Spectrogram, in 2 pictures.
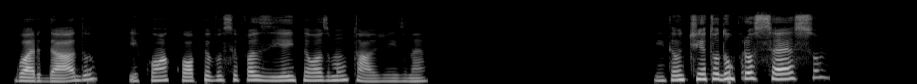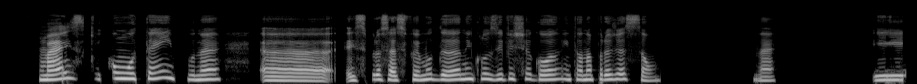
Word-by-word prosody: guardado 160 - 0 0.3
e - - -8
com 180 - -8
a 190 - +2
cópia 175 +4 -3
você 200 +2 -7
fazia 185 -3 -2
então 190 -1 -3
as 185 0 -2
montagens, 150 -7 -6
né? 145 +1 -9 2.3
Então, 185 +3 -1
tinha 240 +2 +1
todo 250 +1 +2
um 270 - +2
processo 265 +2 +1 1.4
mas 245 +6 +5
que 240 -3 -13
com 270 +2 +4
o 260 - +7
tempo, 265 -2 -1
né, 225 +3 +3 0.4
hã, 175 -3 +3
esse 180 +2 -3
processo 215 -3 0
foi 215 - +1
mudando, 220 +1 +3
inclusive, 245 -1 0
chegou, 225 -2 0
então, 225 -2 -1
na 225 +1 +2
projeção, 225 -6 -1 1.0
né, 180 0 -4 1.0
e, 205 +1 +2
210 Hz, 110 wpm, -24 LUFS, 180-240 Hz, 2.3 s, o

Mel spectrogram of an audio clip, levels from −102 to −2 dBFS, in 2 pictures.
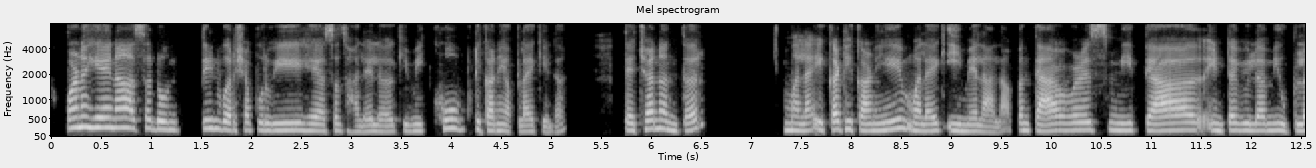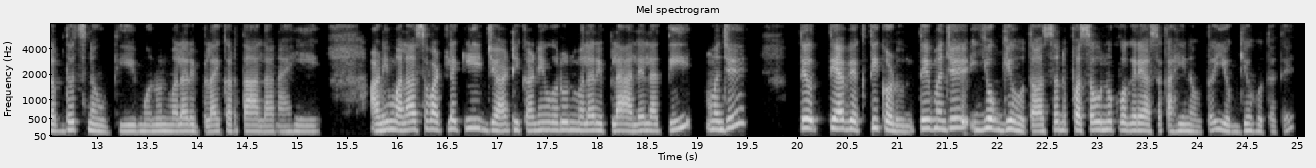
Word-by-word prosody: पण 260 +2 +6
हे 260 -1 +5
ना 255 0 +5
असं 240 0 -1
2-3 215 +2 0
वर्षापूर्वी 190 -1 +1 0.2
हे 180 - 0
असं 170 +1 -2
झालेलं, 155 0 -4
की 170 - -5
मी 175 +1 -3
खूप 230 -2 -1
ठिकाणी 180 -4 0
ॲप्लाय 155 0 -4
केलं. 145 +4 -9 0.6
त्याच्यानंतर 200 - +1 0.9
मला 185 -1 +1
एका 200 +1 +3
ठिकाणी 200 +1 +2
मला 180 -7 +1
एक 180 +1 0
ईमेल 165 -2 0
आला, 140 -2 -4
पण 195 - 0
त्यावेळेस 185 +3 +2
मी 190 -1 +1
त्या 190 +2 +4
इंटरव्ह्यूला 185 0 +1
मी 185 +1 0
उपलब्धच 175 +4 -1
नव्हती. 165 -2 -4
म्हणून 165 +1 -3
मला 165 0 -1
रिप्लाय 160 -1 -4
करता 165 -1 -3
आला 155 -1 -5
नाही. 155 0 -8 0.5
आणि 190 +3 +3
मला 200 -2 +2
असं 215 +1 0
वाटलं, 220 +1 +1
की 240 +1 0
ज्या 185 -2 +1
ठिकाणीवरून 200 +1 -1
मला 190 0 0
रिप्लाय 180 -1 -1
आलेला, 180 +1 -1
ती 205 - -2 0.2
म्हणजे 240 - 0 0.6
ते 245 -1 +7 0.2
त्या 235 -2 +7
व्यक्तीकडून, 210 - 0
ते 235 - +5
म्हणजे 235 +2 +2 0.2
योग्य 225 -3 +4
होतं. 165 -6 0
असं 210 +5 -2
फसवणूक 200 +1 +2
वगैरे 185 -1 +2
असं 175 -1 -3
काही 170 +2 -2
नव्हतं. 165 +2 -6
योग्य 175 -3 -3
होतं 160 -1 -9
ते. - - -11
185 Hz, 155 wpm, -27 LUFS, 170-210 Hz, 0.9 s, ते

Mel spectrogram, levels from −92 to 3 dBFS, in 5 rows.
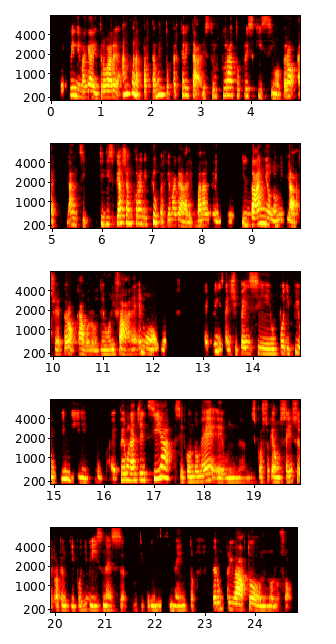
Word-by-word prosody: e - - -8
quindi 260 -4 +1
magari 205 +9 +2
trovare 200 -7 +3
anche 310 +4 +5
un 300 - +8
appartamento, 210 +6 +1
per 300 - -7
carità, 260 -2 +1
ristrutturato 230 +7 -2
freschissimo, 245 +6 -6
però 235 -5 +1
e - - -4 0.2
anzi - - -4 0.2
ti 240 - -3
dispiace 245 +2 +3
ancora 245 0 0
di 235 -2 -9
più 280 +4 +3
perché 285 -10 -6
magari 195 -7 0
banalmente 290 - -2
il 205 - -6
bagno 230 +1 +8
non 170 -1 0
mi 190 0 -7
piace, - - +2
però 190 - +2
cavolo 150 -5 -1
lo 140 - -6
devo 155 +1 -5
rifare, 160 -1 +1
è 195 - -4
nuovo 185 -6 0 0.9
e 290 -1 -3
quindi 260 0 0
sai - - -7
ci - - -8
pensi 195 -2 -2
un 170 0 -1
po' 210 +3 -2
di 180 - -7
più. 195 -7 -4
Quindi 295 +3 -1
b - - -12 0.2
e 290 -2 -5
per 225 -4 0
un'agenzia 235 +8 +4
secondo 175 +1 -2
me 205 +6 +2
è - - -2
un 150 +1 -2
un 155 0 -13
discorso 165 +3 -8
che 190 - -2
ha - - +4
un 165 - +3
senso 180 +3 -4
è - - -4
proprio 320 0 -4
un 315 - -3
tipo 290 - -8
di 180 +4 -12
business, 315 - -3 0.3
un - - -29
tipo 310 0 -16
di 315 - -2
investimento, 320 0 -6 0.3
per 200 0 0
un 205 0 -7
privato 195 - +4
non 295 -1 -5
lo 295 - -13
so. - - -14
225 Hz, 180 wpm, -23 LUFS, 185-280 Hz, 0.9 s, un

